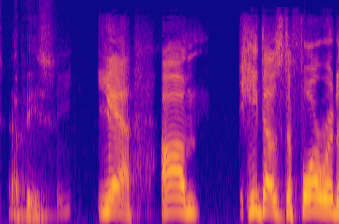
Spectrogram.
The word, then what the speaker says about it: Appice: So you do the first book, and Carmine Appice, depending what brother you're talking to on the pronunciation. A piece.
